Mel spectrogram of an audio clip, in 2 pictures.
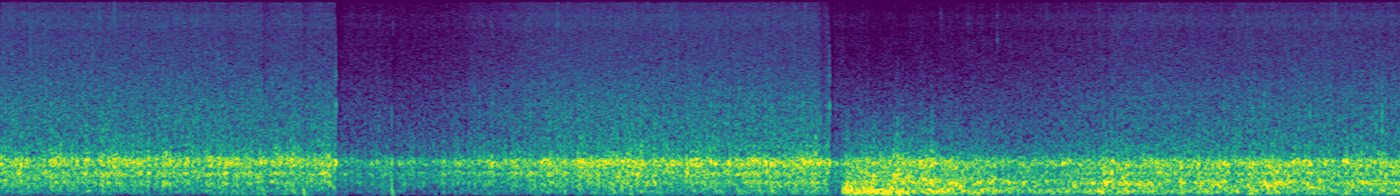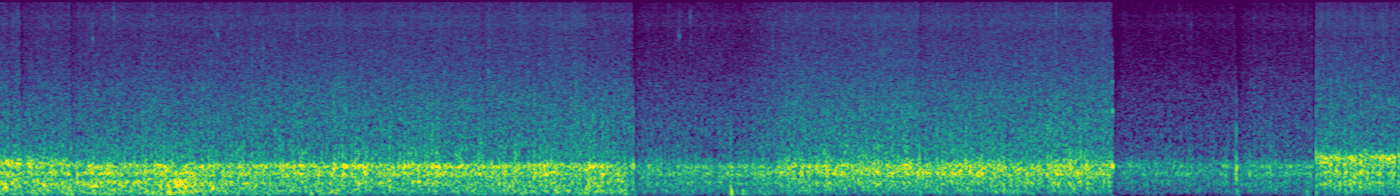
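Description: Heavy rain pouring down and drumming on a tent tarp. About a third of the way in, a deep rumble of thunder rolls in suddenly and lasts several seconds.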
